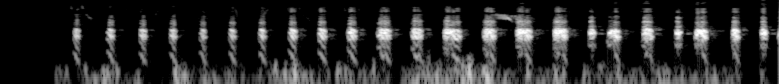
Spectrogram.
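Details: Female chukar partridge calling: a fast, steady run of short, sharp clucking chuk notes, roughly six each second, that continues unbroken for nearly four seconds over low rumbling thumps and handling noise.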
